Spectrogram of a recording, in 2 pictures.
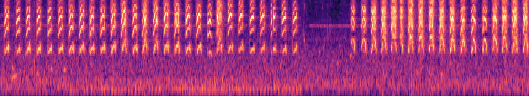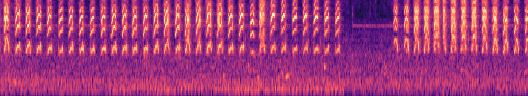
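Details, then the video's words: Plantain squirrel, a clear recording made as a training tape for songbirds: rapid, sharp, dry clicking notes repeated several times a second in long even bursts, broken by two brief pauses, with a faint low hum beneath. "SUARA TUPAI KEKES JERNIH"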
